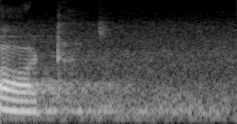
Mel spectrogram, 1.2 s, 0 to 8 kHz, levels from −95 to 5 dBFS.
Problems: none marked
